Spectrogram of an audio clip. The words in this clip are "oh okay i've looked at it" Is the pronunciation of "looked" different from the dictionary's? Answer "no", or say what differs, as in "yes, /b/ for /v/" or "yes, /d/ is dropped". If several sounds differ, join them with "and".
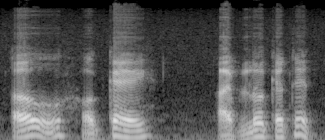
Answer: yes, /t/ is dropped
